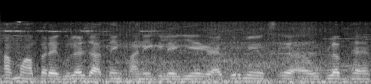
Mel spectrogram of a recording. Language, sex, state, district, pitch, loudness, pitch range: Hindi, male, Chhattisgarh, Raipur, 130 Hz, -16 LUFS, 125-140 Hz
